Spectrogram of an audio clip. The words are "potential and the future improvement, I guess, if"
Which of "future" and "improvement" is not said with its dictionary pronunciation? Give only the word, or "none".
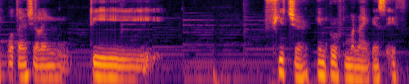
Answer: improvement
